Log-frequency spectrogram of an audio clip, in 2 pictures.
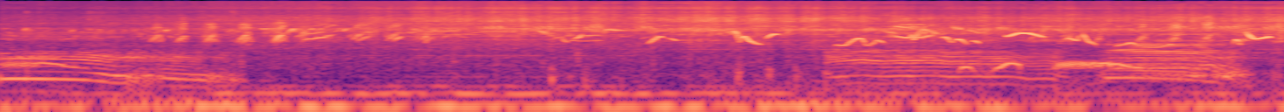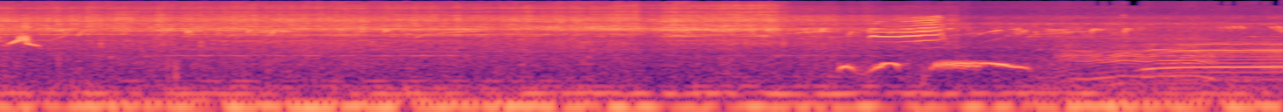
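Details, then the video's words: Dozens of tame village cattle crossing hills and footpaths toward the pen: deep drawn-out moos in three bursts, with busy birdsong twittering high throughout and a constant low droning background. "Suara Sapi"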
